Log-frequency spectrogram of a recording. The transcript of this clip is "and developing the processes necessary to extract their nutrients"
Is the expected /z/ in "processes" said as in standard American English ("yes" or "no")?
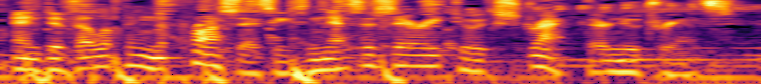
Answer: yes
